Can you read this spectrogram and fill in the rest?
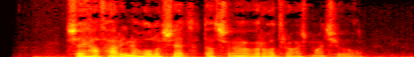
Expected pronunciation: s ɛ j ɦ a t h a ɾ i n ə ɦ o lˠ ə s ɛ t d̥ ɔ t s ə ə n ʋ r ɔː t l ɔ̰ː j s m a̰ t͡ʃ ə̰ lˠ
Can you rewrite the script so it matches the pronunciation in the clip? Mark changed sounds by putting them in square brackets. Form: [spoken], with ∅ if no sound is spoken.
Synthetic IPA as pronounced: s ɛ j ɦ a t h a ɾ i n ə ɦ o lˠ ə s ɛ t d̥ ɔ t s ə ə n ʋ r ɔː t [r] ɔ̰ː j s m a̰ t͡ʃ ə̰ lˠ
